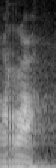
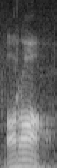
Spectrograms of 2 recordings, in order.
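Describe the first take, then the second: First: The r sound is light and thin. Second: The r sound is heavy and full. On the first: The speaker calls it wrong. "ڕا مەخرەجەکەیەتی تەواوە" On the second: The speaker calls it right. "ڕا نەک ڕا"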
